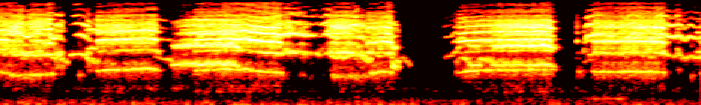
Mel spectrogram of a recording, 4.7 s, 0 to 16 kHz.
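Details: Peregrine falcon calling at evening feeding time, Palace of Culture and Science, Warsaw, 17 July 2022: rough, piercing wails in long runs, broken by one clear gap near the middle.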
